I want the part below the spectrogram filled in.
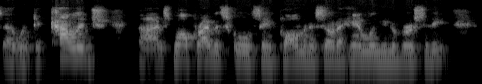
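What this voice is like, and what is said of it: Minnesota accent. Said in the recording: “some would say I even have a Minnesota accent if you pick up on an oofda and old golly once in a while”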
